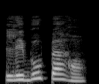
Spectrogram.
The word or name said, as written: Les beaux-parents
